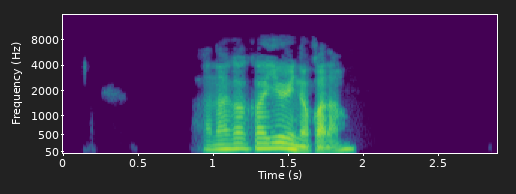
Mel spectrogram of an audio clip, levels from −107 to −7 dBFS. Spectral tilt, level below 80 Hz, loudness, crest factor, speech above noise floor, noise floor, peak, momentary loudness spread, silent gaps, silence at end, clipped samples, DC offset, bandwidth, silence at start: -8 dB/octave; -52 dBFS; -24 LUFS; 24 dB; over 67 dB; under -90 dBFS; -4 dBFS; 17 LU; none; 0.95 s; under 0.1%; under 0.1%; 8.4 kHz; 0.95 s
